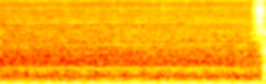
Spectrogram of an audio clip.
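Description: Steady low rumble of a car's engine and road noise heard inside the cabin, with a faint steady hum above it.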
